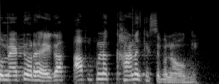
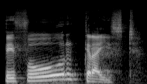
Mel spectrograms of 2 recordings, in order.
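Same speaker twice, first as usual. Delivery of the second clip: drawn-out words, pitched a little lower; slow dictation; 4 semitones lower, much slower than usual. Real, not acted. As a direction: stretch each word out for the class. दोहराकर धीरे से लिखवाना. (खींच-खींच कर, धीरे-धीरे लिखवाते हुए)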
